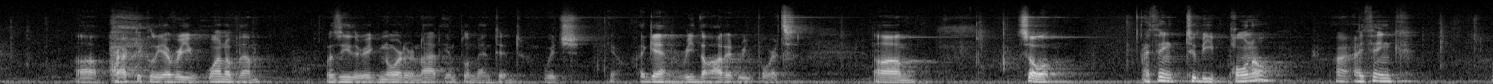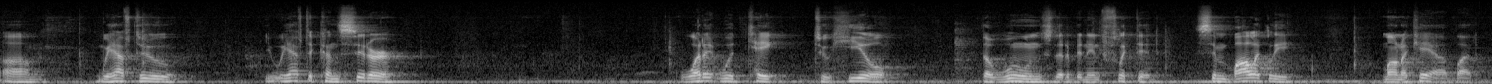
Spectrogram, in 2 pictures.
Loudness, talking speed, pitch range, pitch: -21 LUFS, 105 wpm, 110-135 Hz, 120 Hz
